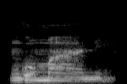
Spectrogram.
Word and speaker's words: Ngomane: O meu avô paterno, Ngomane, ou melhor pronunciado, Ngomane, é descendente do Ngomane,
